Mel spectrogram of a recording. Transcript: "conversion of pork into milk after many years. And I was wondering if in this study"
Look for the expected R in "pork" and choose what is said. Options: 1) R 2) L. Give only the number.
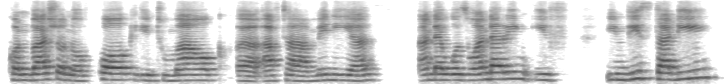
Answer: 2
